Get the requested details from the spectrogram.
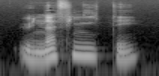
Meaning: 1. affinity (a family relationship through marriage of a relative) 2. affinity
- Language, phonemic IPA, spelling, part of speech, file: French, /a.fi.ni.te/, affinité, noun, Fr-affinité.ogg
